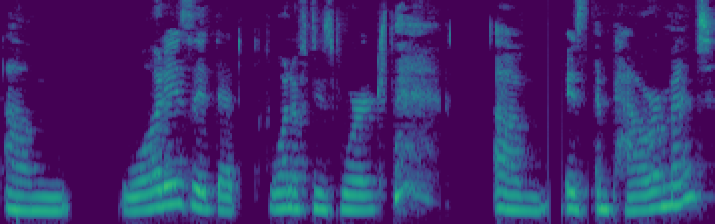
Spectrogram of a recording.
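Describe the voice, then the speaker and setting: At a very slow pace, a woman with fairly high pitch, ordinary pitch variation and a somewhat breathy, dark, mellow tone speaks in a dry, close sound with no echo. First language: not English. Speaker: business agility leader and author. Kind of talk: interview podcast conversation.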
